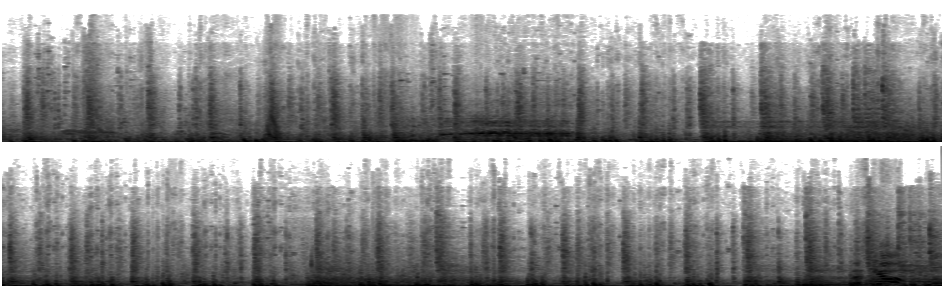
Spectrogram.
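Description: Horses in the Red Dead Redemption video game, with steady clip-clop hoofbeats running throughout, loud and close, mixed with game mechanisms and brief spoken voices.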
